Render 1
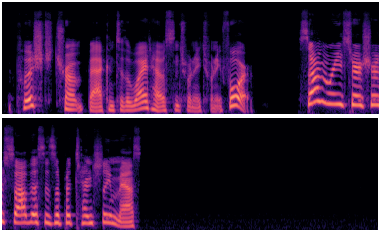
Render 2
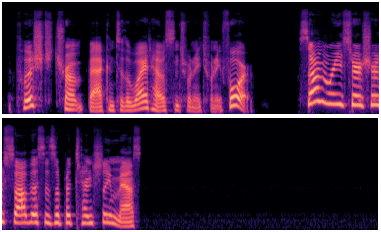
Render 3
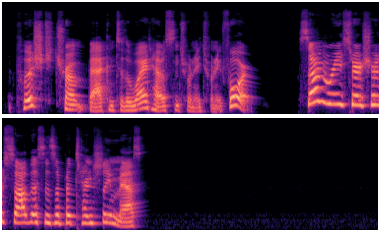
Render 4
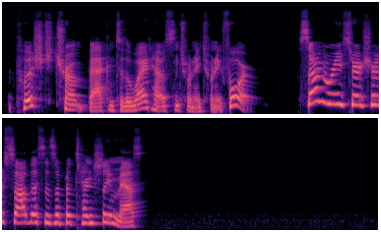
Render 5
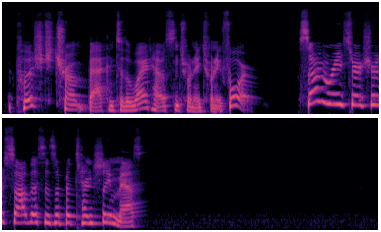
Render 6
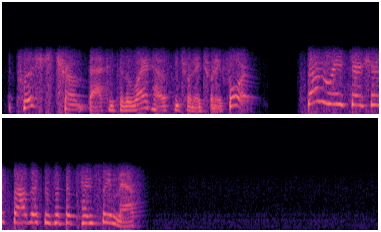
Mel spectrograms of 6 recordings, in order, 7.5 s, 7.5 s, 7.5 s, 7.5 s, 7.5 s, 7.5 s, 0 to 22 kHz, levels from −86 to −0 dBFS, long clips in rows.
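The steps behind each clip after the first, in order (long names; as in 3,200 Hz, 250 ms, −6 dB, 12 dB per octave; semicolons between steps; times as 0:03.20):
low-shelf EQ 100 Hz −10 dB; level +7 dB
flanger 0.52 Hz, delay 7.3 ms, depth 9.5 ms, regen +64%; level +4 dB
downward compressor 2.5 to 1, threshold −26 dBFS, peak gain reduction 11.5 dB; level −2 dB
downward compressor, threshold −31 dBFS, peak gain reduction 10 dB
variable-slope delta modulation 16 kbit/s; level +6.5 dB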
